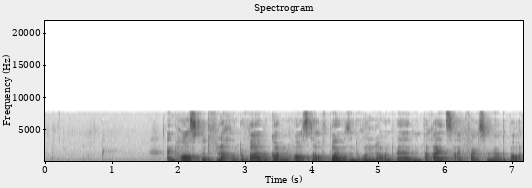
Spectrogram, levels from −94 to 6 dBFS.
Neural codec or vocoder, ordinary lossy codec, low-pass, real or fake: codec, 16 kHz, 16 kbps, FunCodec, trained on LibriTTS, 50 frames a second; none; none; fake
